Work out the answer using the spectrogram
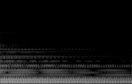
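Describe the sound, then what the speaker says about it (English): A single strummed chord on an acoustic guitar with a capo on the second fret, played on the first three strings, rings out clearly and sustains alone, fading slowly. "this is what it sounds like. This is the first chord."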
